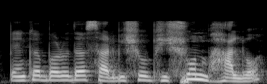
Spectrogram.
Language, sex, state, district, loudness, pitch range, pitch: Bengali, female, West Bengal, Kolkata, -16 LUFS, 170-200 Hz, 185 Hz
